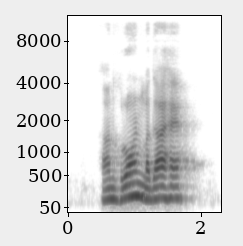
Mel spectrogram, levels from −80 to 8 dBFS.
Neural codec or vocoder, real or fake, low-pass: codec, 24 kHz, 0.9 kbps, WavTokenizer, large speech release; fake; 10.8 kHz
